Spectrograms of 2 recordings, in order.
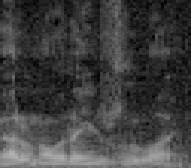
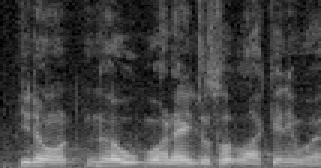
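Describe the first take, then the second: First: Softer and faster, half to himself; a quick hushed admission to himself; quiet aside. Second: Said in the usual way. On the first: Real, not acted. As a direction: mutter it quickly as a side thought. Quiet quick self-aside repeat.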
